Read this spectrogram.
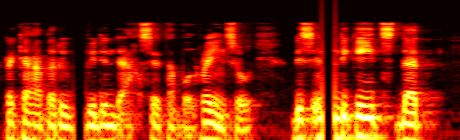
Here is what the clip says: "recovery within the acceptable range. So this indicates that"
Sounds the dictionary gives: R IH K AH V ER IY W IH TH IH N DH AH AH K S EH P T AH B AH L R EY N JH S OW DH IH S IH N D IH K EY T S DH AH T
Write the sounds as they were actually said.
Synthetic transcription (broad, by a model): R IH K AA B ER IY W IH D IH N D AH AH K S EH T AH B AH L R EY N S OW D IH S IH N D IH K EY T S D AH T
